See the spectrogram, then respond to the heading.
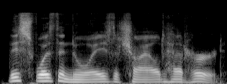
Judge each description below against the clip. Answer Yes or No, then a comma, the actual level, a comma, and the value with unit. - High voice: No, low, 125 Hz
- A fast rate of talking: Yes, fast, 210 wpm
